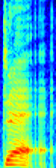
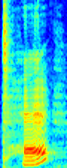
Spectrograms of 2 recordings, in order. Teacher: So de is basically just the voiced version of te. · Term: voiced te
